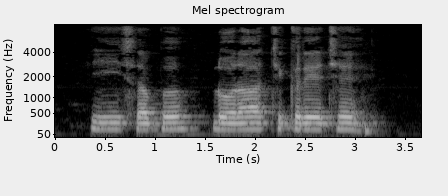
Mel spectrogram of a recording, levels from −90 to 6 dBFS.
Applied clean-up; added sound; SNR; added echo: none; none; none; none.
